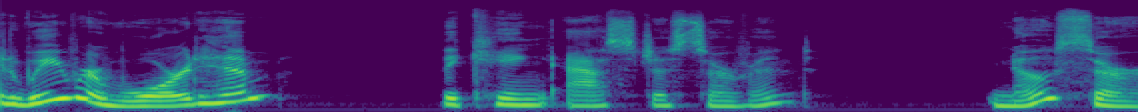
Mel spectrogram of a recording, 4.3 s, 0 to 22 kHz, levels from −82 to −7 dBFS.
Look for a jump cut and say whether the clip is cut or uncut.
uncut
